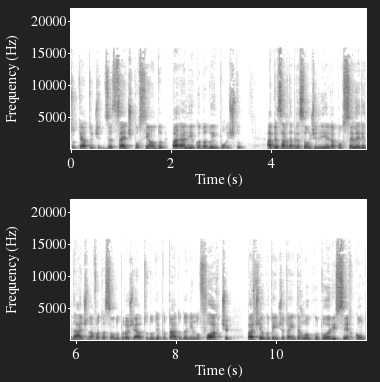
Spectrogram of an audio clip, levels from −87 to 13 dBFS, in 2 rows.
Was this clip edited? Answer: yes; 1 cut; at 1.9 s

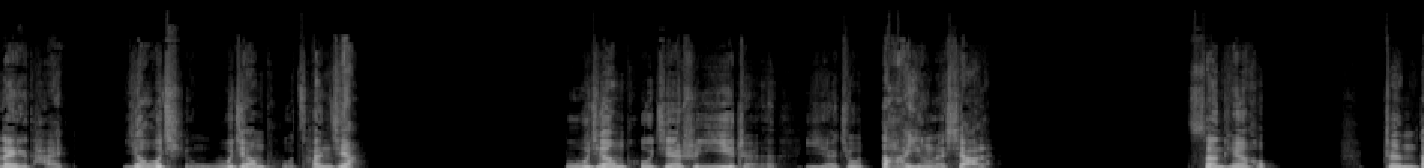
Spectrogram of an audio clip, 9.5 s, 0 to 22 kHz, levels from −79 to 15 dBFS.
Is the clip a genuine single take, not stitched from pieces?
yes; 0 cuts

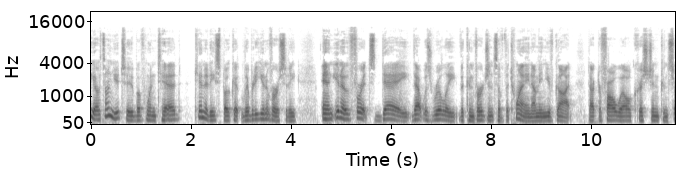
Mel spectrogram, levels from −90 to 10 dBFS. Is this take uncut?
yes; 0 cuts

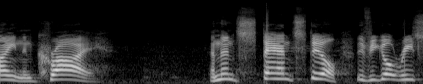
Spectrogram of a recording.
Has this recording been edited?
yes; 1 cut; at 2.4 s

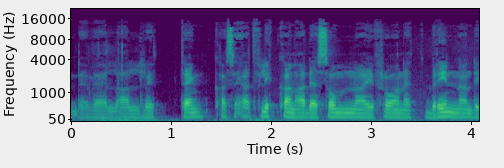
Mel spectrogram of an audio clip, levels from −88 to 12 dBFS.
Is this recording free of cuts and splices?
yes; 0 cuts

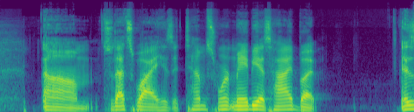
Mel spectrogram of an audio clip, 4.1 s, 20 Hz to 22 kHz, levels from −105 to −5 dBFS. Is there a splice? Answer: no; 0 cuts

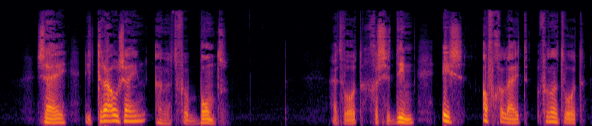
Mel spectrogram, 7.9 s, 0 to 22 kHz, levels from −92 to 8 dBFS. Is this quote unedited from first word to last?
yes; 0 cuts

